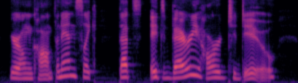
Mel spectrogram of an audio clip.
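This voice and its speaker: A woman with a normal speaking voice and medium pitch speaks at a moderate pace with lively intonation, recorded very cleanly against silence with a dry, close sound and no echo. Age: 20s. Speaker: nutrition coach. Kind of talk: casual interview chat.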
